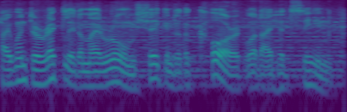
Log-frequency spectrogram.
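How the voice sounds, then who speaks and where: An actor playing a haunted, thrill-addicted man who tells his own dark story in intense, confessional 1940s radio style. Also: mid-range voice, expressive, fairly quick, lightly acted. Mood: shaken, urgent. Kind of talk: 1940s radio acting, first-person narration. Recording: dull old radio recording. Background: dramatic music.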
